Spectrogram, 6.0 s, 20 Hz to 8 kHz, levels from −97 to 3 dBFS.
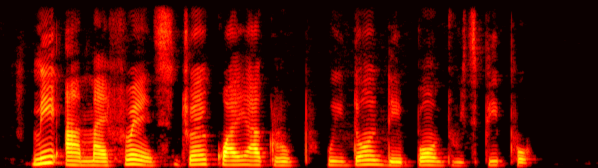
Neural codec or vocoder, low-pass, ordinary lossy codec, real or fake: none; none; none; real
